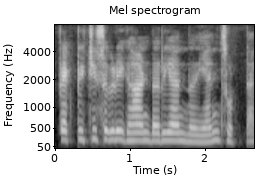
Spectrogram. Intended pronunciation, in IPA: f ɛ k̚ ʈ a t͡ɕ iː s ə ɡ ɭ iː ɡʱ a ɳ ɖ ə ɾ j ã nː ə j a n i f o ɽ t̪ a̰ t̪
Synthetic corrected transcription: f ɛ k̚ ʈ i t͡ɕ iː s ə ɡ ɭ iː ɡʱ a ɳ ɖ ə ɾ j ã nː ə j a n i s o ɽ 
